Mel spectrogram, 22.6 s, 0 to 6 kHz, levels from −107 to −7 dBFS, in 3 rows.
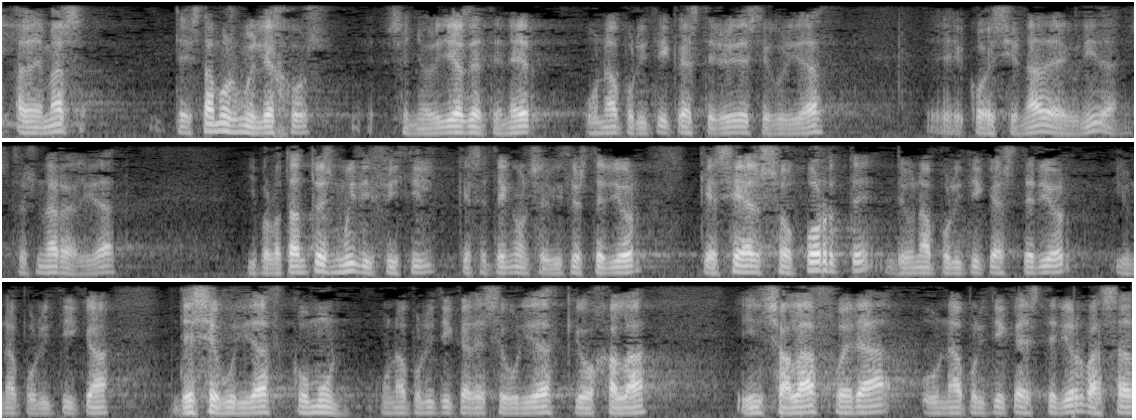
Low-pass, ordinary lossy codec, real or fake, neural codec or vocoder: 5.4 kHz; AAC, 48 kbps; real; none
